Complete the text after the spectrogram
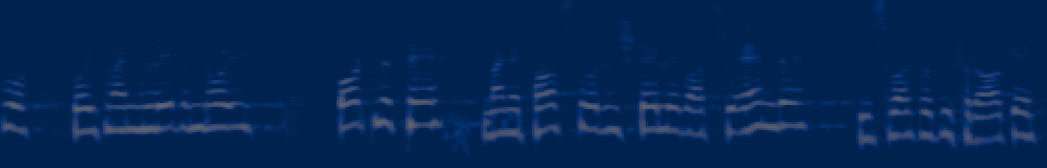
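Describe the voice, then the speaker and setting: A male pastor preaching a sermon that retells a story as a slow, dramatic narration, with sudden loud outbursts. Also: high voice, in a large hall.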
